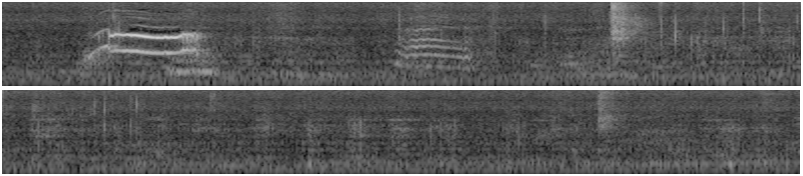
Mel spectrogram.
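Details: Ragdoll kittens raised in a home cattery in central Kansas: one loud, sharp, high meow near the start, followed by a fainter wavering mew and small soft sounds in a quiet room.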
